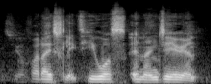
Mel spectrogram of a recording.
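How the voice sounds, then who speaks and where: A man's voice: medium pitch, little pitch movement, quick pace, a bit bright. Man pressing a suspect with pointed questions. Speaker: news reporter questioning a suspect. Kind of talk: confrontational news interview.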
